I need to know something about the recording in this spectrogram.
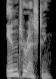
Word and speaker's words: interesting: The stress is on the first syllable. Repeat, interesting.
